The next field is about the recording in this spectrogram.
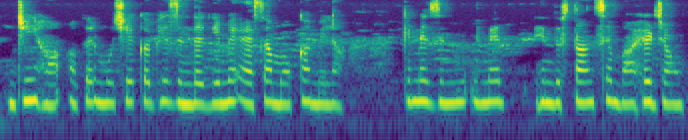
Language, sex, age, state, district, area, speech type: Urdu, female, 18-30, Delhi, Central Delhi, urban, spontaneous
